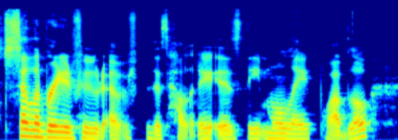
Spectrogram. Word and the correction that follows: poblano: I don't know if I'm saying that right. Poblano.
